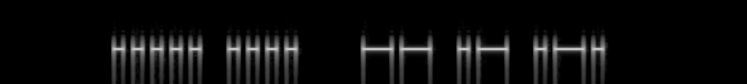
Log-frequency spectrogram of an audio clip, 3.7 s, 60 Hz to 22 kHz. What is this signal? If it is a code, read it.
Morse code, heard as a keyed tone, about 25 wpm, 700 Hz. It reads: 5H MAR
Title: Winter Field Day Exchanges Encore 25wpm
